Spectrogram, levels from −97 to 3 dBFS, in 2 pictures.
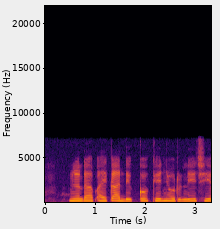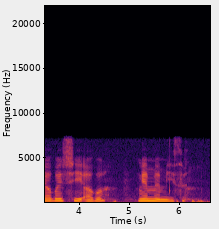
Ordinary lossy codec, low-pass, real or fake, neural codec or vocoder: none; 7.2 kHz; real; none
